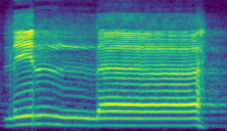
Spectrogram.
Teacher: Dijadikan ha sukun karena dia berhenti bacaan.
